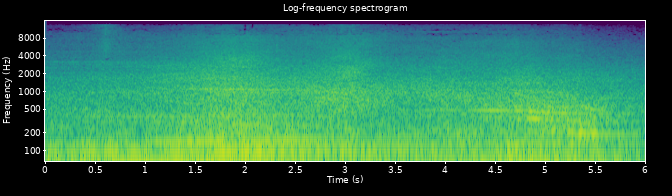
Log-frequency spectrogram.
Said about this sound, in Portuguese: Na avenida, o fluxo de carros é intenso.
